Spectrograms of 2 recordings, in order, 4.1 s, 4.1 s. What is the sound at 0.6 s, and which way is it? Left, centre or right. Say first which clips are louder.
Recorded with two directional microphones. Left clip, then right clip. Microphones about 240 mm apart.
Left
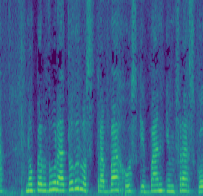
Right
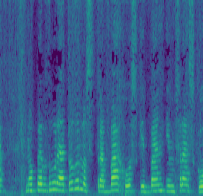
Speech: left 1 dB; left.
